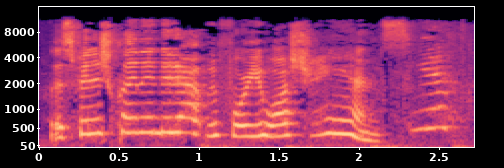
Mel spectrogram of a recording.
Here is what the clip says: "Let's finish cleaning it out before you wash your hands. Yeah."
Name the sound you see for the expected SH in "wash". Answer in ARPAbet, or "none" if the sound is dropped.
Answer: SH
